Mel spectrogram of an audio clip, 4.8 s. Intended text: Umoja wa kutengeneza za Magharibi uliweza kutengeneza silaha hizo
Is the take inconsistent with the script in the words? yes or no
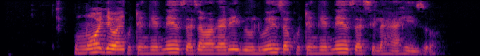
no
